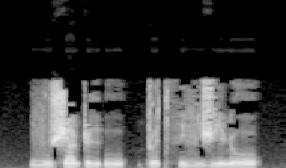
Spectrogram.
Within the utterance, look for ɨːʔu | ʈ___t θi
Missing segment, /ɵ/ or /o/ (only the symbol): ɵ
